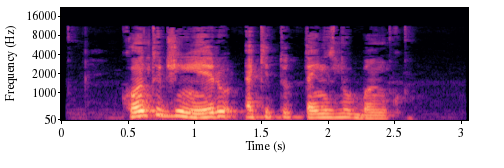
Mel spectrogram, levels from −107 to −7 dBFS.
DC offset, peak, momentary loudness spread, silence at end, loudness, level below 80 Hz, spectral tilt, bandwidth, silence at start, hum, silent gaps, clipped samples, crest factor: under 0.1%; -6 dBFS; 11 LU; 0.6 s; -24 LUFS; -58 dBFS; -6.5 dB/octave; 11.5 kHz; 0.5 s; none; none; under 0.1%; 18 dB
